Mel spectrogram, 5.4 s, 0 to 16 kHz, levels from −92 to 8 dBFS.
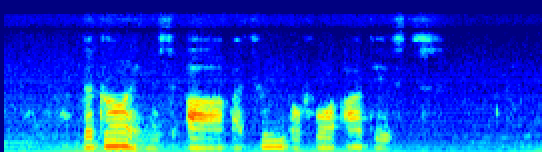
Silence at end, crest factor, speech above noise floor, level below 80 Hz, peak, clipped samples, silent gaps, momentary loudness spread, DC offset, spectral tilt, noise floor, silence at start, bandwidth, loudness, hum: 1.2 s; 20 dB; 35 dB; -50 dBFS; -4 dBFS; under 0.1%; none; 23 LU; under 0.1%; -8.5 dB/octave; -58 dBFS; 0.85 s; 10.5 kHz; -22 LUFS; none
